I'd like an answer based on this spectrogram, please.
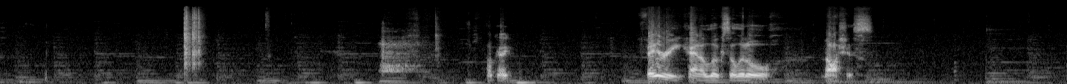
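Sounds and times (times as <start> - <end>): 
dice rolling: 1.8 - 2.1
speech: 5.0 - 5.3, 6.5 - 8.8.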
